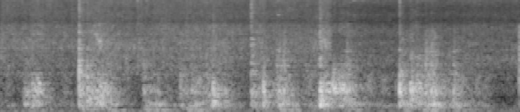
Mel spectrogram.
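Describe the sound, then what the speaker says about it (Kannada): Onions with curry leaves frying in oil in a pan for mango rice, a steady close sizzle broken by regular scraping stirs of a spatula, with no voices. "ಇವಾಗ ಈರುಳ್ಳಿ ಹಾಕ್ತಾ ಇದ್ದೀನಿ. ಇವಾಗ ಚೆನ್ನಾಗಿ ಫ್ರೈ ಮಾಡ್ತಾ ಇದ್ದೀನಿ."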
